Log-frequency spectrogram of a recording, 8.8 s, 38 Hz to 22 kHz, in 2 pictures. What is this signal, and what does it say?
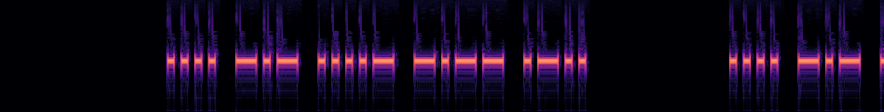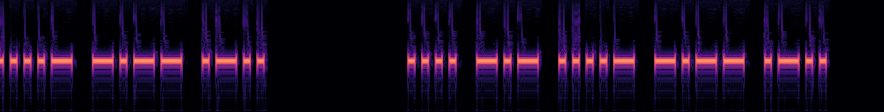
Morse code, heard as a keyed tone, about 36 wpm, 700 Hz. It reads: HK4YL HK4YL HK4YL
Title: DXCC-100 Call Signs - 5 Characters - Repeated 3x - 35wpm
